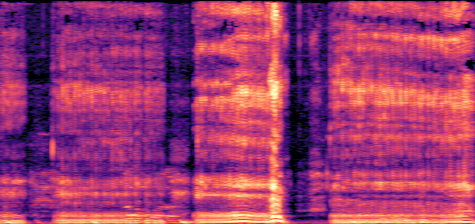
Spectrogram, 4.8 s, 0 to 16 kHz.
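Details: Indoors, Eddie the 10-year-old Jack Russell Terrier growls over his ball: sustained rumbling growls swell and fade in three stretches, one ending in a brief higher yelp-like rise, with short quiet gaps between.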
